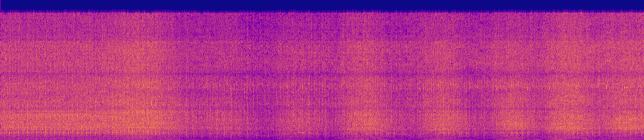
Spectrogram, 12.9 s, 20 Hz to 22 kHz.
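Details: Subaru EZ30 engine: dull knock steadily under the engine at a few beats per second, swelling and easing in waves; bottom-end knock, owner suspects a spun bearing shell.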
